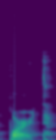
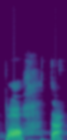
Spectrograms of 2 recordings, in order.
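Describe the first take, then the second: First: The R is curled, American-like. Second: The R is a breathy aspirated sound.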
